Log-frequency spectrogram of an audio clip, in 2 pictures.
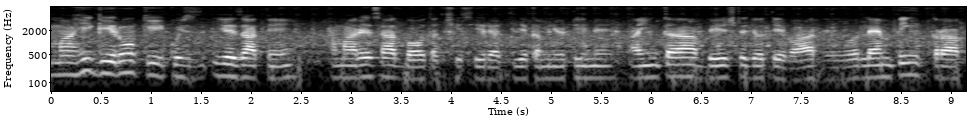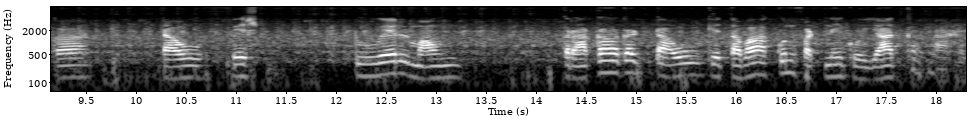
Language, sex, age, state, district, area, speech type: Urdu, male, 60+, Uttar Pradesh, Mau, urban, spontaneous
